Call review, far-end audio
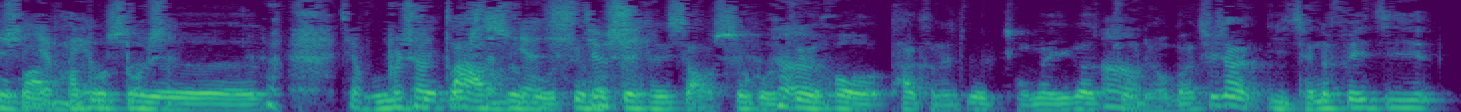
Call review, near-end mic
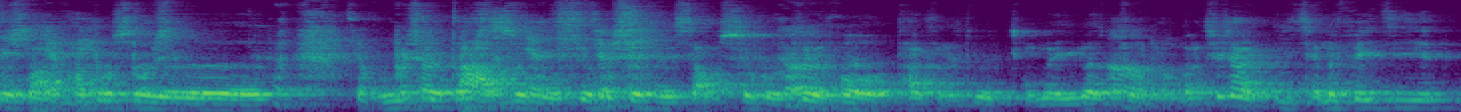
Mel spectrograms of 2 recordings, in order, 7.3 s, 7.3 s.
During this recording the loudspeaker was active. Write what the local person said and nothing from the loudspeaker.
none

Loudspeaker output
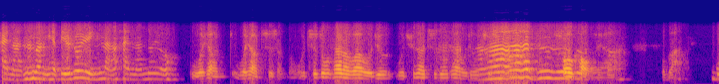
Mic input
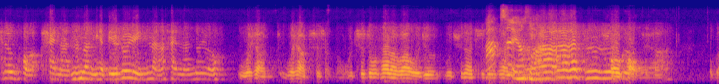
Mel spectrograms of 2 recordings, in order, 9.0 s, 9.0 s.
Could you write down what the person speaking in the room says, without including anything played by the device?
啊？是连锁啊？

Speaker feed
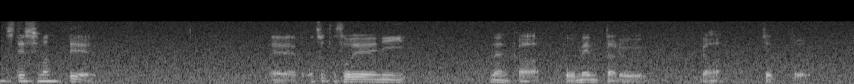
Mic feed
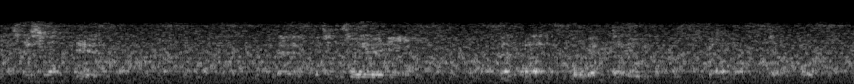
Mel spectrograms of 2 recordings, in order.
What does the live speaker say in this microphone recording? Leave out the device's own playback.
none

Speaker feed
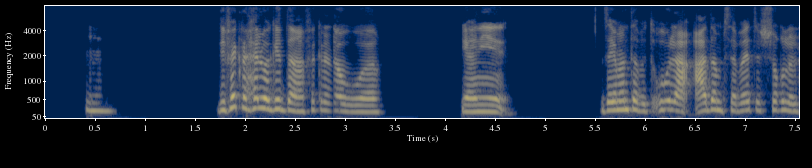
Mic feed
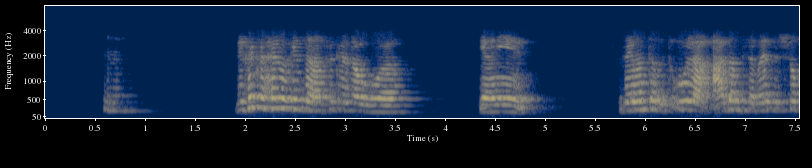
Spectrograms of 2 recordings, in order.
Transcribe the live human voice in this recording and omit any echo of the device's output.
none

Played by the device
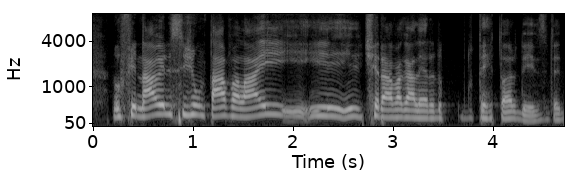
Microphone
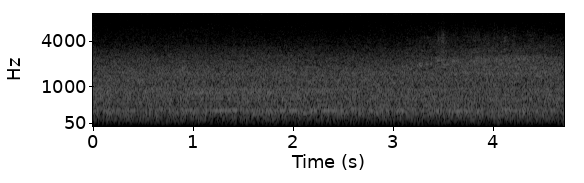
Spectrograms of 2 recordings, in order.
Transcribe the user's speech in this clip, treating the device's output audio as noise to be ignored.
none

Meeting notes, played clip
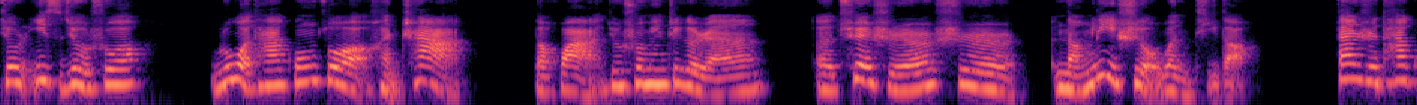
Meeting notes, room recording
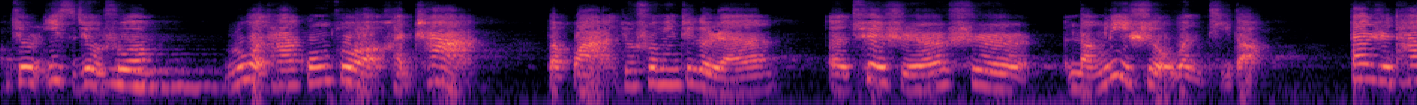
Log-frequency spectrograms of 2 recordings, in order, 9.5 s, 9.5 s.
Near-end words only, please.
嗯

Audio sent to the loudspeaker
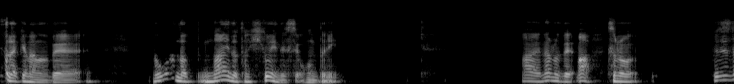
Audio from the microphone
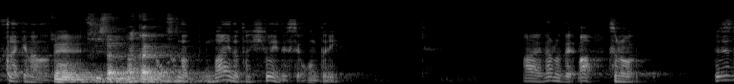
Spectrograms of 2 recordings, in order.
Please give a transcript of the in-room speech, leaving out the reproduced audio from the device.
その、富士山の中にですか

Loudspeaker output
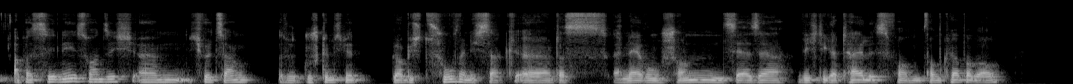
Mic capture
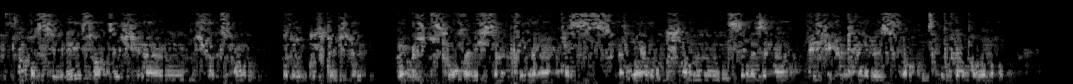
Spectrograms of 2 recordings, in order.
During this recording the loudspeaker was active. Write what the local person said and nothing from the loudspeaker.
none

